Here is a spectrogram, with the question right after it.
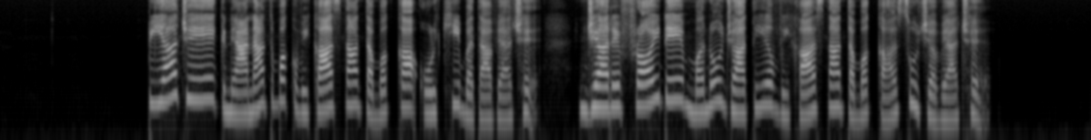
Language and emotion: Gujarati, neutral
